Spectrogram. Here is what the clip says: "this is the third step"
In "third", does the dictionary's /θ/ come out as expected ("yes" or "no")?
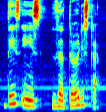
no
